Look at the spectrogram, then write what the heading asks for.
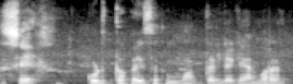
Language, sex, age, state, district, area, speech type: Malayalam, male, 18-30, Kerala, Kozhikode, rural, spontaneous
